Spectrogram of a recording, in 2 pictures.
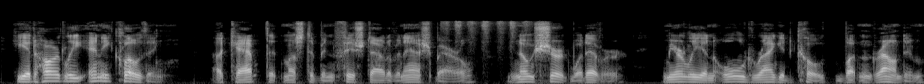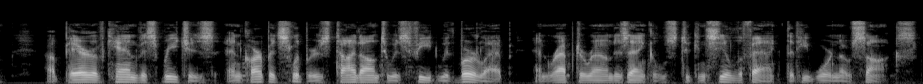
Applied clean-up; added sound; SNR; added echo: neural separator model SepFormer DNS4.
